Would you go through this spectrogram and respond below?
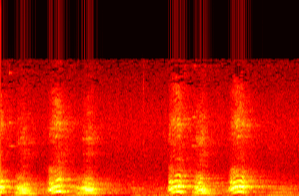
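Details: A neighbour's St Bernard that wants to play visits basset hounds; two quick runs of three short, loud barks each, separated by a brief pause.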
